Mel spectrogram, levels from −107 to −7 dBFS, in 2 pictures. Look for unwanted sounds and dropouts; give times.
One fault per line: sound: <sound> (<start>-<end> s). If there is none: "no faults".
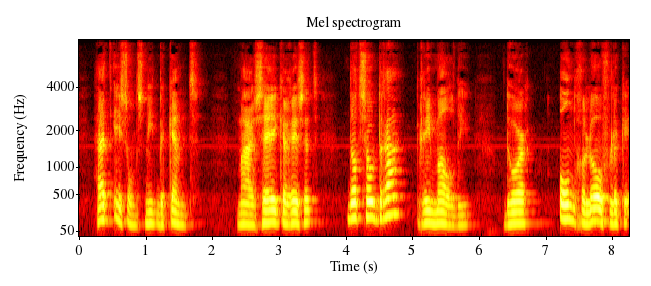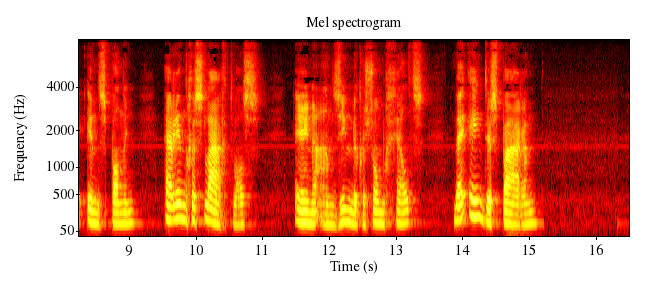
no faults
